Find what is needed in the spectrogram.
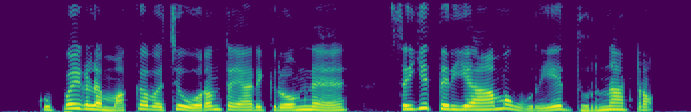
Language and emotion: Tamil, disgusted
